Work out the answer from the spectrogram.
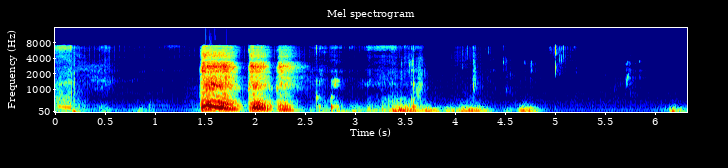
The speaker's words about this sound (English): Now we swish a little bit of saliva around the throat and check one.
